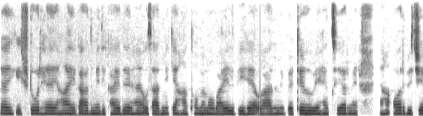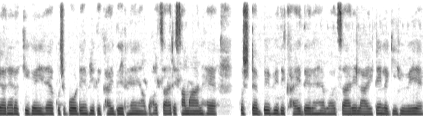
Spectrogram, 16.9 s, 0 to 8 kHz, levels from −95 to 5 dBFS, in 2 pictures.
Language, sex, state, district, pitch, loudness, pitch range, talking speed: Hindi, female, Bihar, Jamui, 190 Hz, -22 LUFS, 185-200 Hz, 210 wpm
